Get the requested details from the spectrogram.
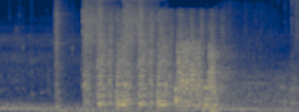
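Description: A machine clanks and whirs briefly.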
